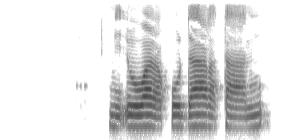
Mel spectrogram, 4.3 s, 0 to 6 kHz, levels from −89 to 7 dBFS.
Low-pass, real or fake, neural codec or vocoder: 5.4 kHz; real; none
